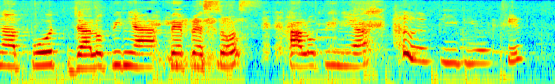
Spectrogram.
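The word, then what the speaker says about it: jalapeño: put jalapeno pepper sauce jalapeno video okay jalapeno sauce the j is silent mother i do not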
